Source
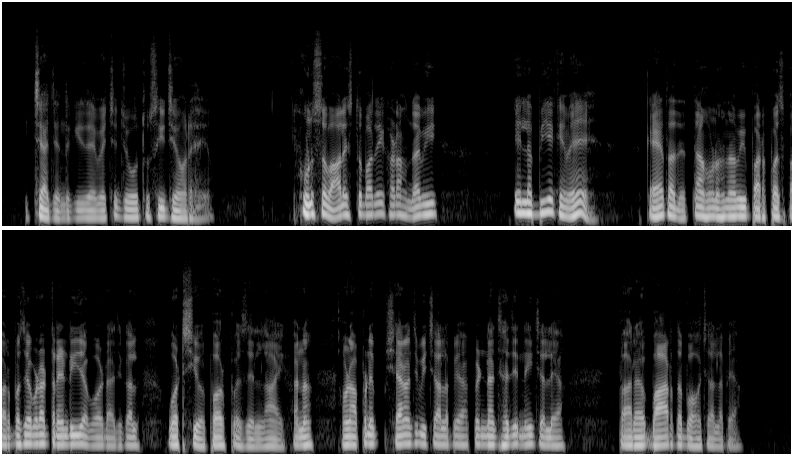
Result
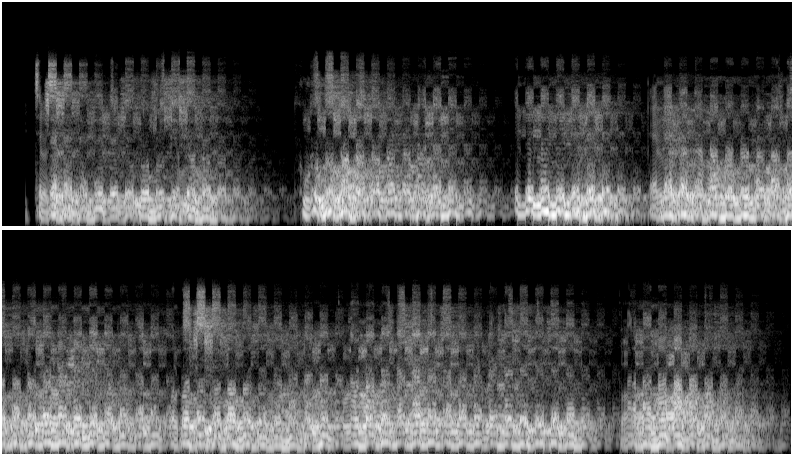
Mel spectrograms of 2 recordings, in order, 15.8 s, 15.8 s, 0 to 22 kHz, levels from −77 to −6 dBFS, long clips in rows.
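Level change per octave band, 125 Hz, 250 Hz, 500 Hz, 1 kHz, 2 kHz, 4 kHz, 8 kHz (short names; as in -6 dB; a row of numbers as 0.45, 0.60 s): +8.0 dB, +9.5 dB, +13.5 dB, +10.0 dB, +6.0 dB, +12.5 dB, n/a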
